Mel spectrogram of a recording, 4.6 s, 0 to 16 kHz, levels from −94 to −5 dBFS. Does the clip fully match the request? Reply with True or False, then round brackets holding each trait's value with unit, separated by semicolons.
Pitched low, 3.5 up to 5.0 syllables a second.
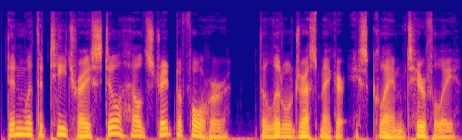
False (110 Hz; 5.9 syllables/s)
